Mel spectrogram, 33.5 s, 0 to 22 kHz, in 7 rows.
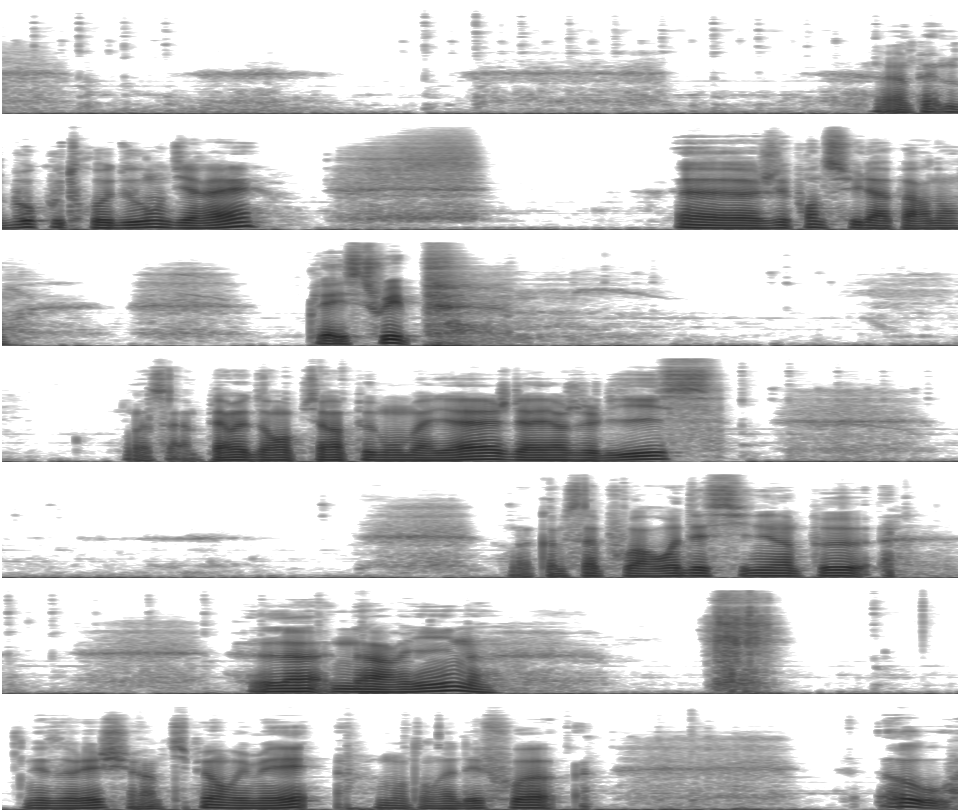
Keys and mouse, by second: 5.0-9.0 right drag, 9.0-33.0 drag, 33.0-33.4 middle drag.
